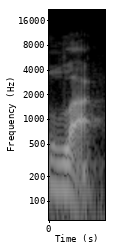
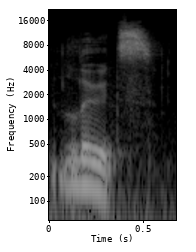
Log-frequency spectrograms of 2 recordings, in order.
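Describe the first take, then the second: First: The name is said the Americanized way. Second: The name is said the German way. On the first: This is how the family name is said. "the Americanized version of the German word" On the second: This is how the Florida place is said. "that's the German pronunciation"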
